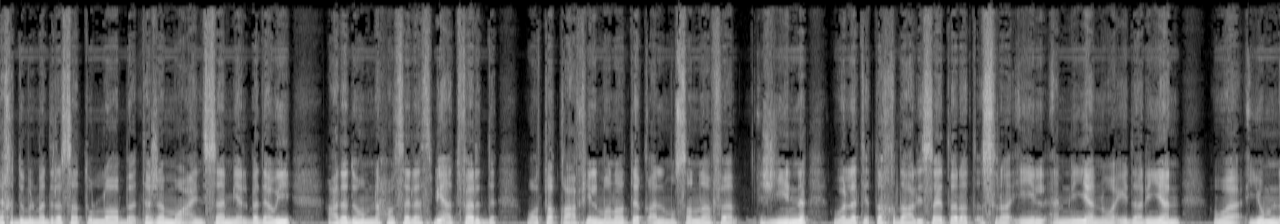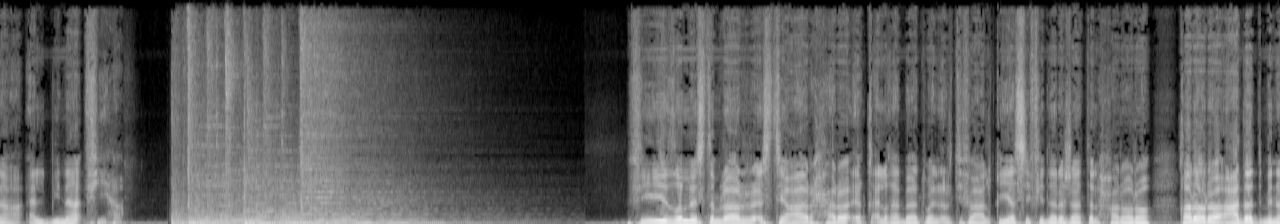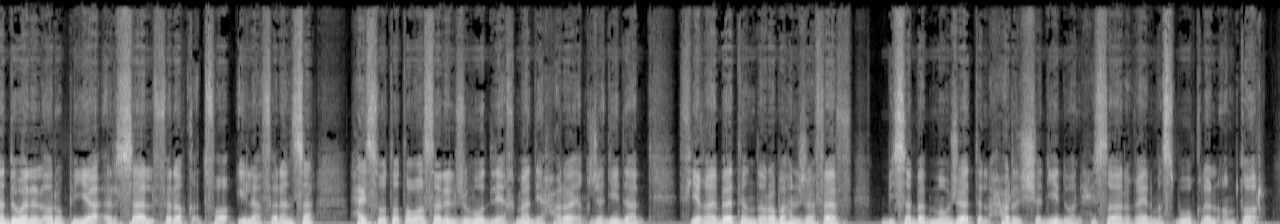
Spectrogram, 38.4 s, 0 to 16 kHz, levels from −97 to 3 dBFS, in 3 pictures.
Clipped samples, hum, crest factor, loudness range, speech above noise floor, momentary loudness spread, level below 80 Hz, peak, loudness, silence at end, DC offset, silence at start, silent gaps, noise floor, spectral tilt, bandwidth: under 0.1%; none; 16 dB; 7 LU; 36 dB; 10 LU; -32 dBFS; 0 dBFS; -16 LUFS; 0.1 s; under 0.1%; 0 s; none; -51 dBFS; -6 dB/octave; 16 kHz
